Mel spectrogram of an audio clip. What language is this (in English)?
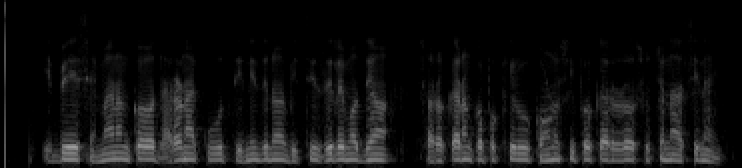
Odia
